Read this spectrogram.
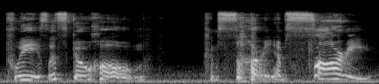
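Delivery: high, loud, desperate apology; sobbing plea. Acted. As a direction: beg through sobs, very high and loud. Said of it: "sobbing on his pant leg".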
